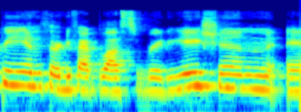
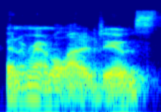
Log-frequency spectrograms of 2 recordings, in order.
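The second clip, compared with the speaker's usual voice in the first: very soft low echo; muttered echo; 13 semitones lower, 13 dB quieter than usual. Real, not acted. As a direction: mutter it back. Echoing line under her breath.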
